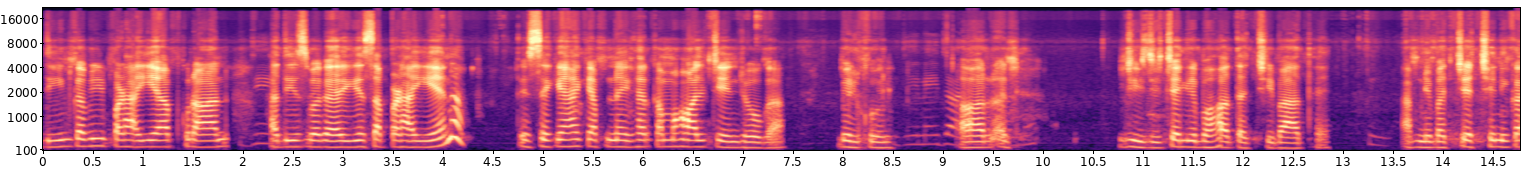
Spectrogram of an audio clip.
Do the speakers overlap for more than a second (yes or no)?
no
